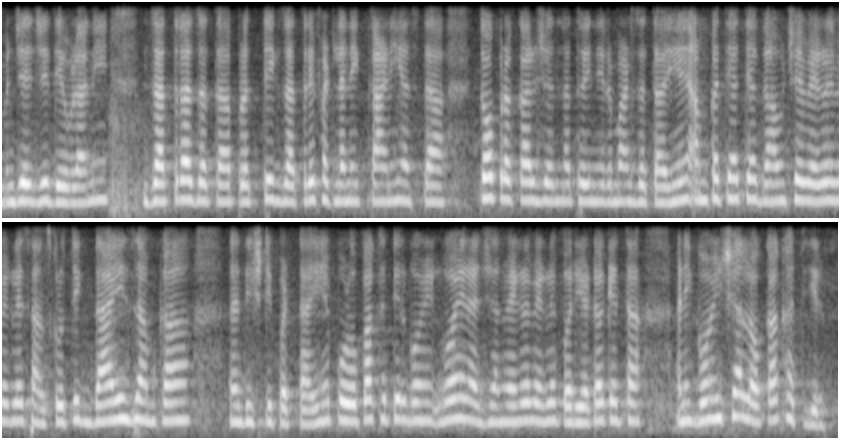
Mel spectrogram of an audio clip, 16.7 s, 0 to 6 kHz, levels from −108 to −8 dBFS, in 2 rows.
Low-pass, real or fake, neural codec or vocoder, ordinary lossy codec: 5.4 kHz; fake; vocoder, 22.05 kHz, 80 mel bands, WaveNeXt; none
